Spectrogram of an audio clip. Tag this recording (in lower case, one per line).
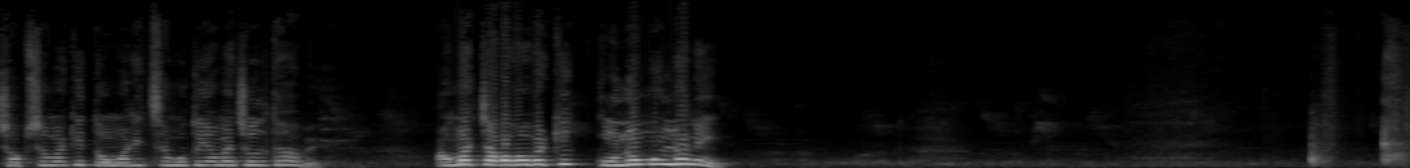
inside a small room
speech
